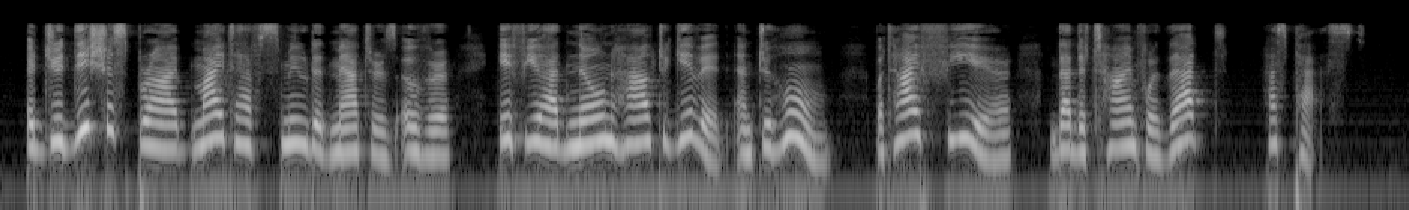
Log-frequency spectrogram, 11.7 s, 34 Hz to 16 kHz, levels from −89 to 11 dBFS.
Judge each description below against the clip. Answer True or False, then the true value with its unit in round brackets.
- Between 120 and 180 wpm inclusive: True (150 wpm)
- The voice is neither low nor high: False (225 Hz)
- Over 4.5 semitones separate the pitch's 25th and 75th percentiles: True (5.1 semitones)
